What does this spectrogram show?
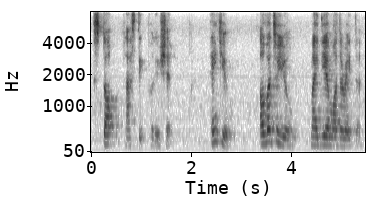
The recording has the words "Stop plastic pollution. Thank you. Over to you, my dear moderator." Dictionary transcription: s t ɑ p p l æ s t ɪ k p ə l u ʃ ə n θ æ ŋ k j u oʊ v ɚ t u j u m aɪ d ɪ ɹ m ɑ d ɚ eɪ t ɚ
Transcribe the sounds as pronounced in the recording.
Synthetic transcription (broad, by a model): s t ɑ p p l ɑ s t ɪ k p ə l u ʃ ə n t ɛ ŋ k j u oʊ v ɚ t u j u m aɪ d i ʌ m ɑ d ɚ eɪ t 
